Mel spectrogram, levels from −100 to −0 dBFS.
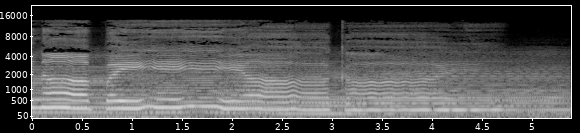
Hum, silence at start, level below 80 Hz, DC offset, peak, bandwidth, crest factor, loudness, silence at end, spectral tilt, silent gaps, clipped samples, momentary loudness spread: none; 0 s; -50 dBFS; under 0.1%; -8 dBFS; 14 kHz; 16 dB; -23 LUFS; 0 s; -5.5 dB/octave; none; under 0.1%; 11 LU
